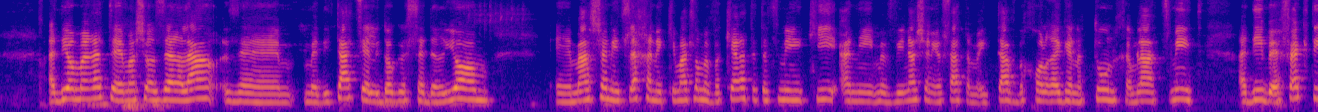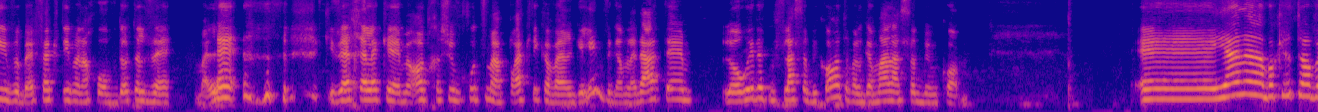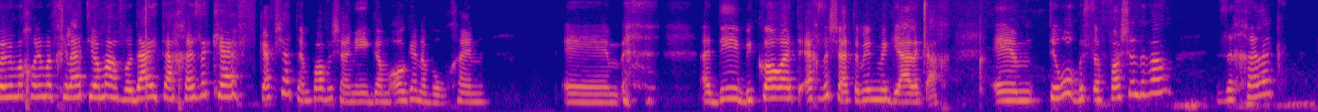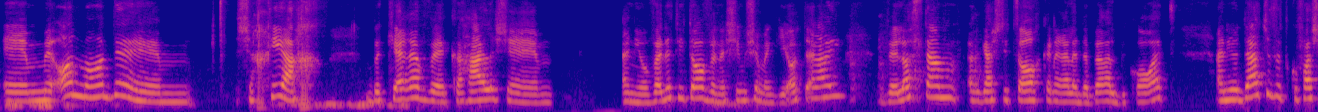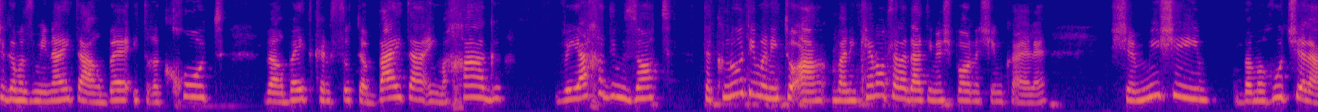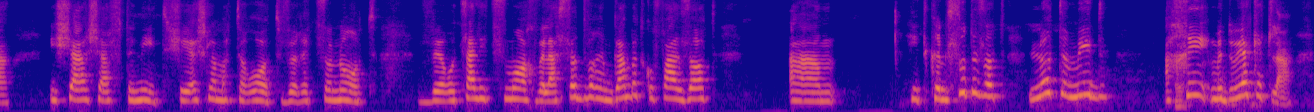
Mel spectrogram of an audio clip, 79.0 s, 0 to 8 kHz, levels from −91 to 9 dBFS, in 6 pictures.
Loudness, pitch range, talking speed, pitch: -28 LUFS, 200-260 Hz, 130 wpm, 225 Hz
